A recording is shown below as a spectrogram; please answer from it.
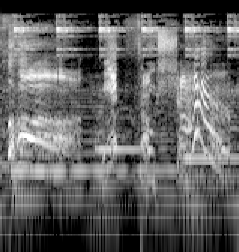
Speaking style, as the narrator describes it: Shoban squealed with delight

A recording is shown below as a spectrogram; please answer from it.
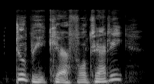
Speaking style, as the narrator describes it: she said in a worried tone

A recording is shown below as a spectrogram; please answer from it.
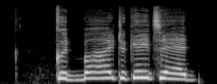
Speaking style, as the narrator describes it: cried I

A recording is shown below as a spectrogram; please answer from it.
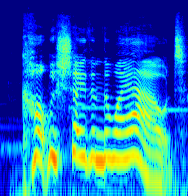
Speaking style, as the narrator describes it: she cried

